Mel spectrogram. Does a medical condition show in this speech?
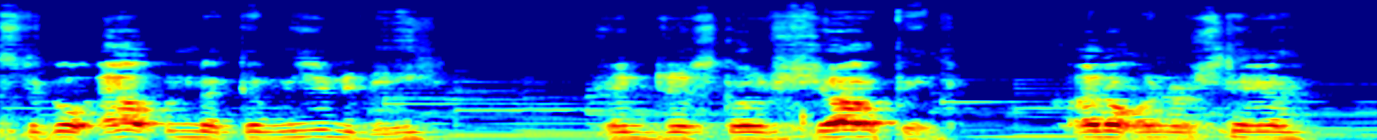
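Yes: cerebral palsy.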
